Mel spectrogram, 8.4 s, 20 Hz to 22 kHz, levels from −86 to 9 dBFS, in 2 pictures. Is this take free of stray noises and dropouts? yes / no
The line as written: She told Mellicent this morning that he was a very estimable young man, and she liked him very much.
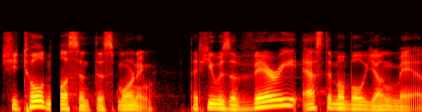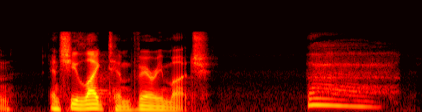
no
